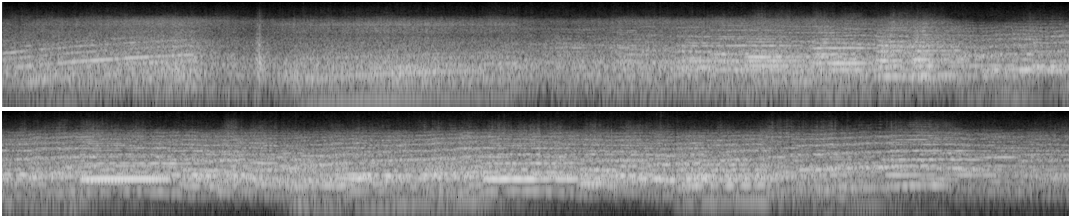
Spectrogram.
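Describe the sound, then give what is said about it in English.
A police car siren wails steadily for the whole stretch as the police car follows the Hornet's car, its pitch rising and falling in long sweeps over the low rumble of a moving car engine, loud. “Spike hears that siren.”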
